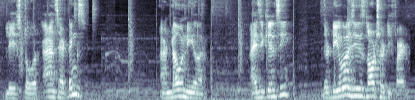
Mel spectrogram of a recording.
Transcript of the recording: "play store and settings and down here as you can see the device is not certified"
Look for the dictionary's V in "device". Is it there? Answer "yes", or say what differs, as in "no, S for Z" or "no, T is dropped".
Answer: yes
